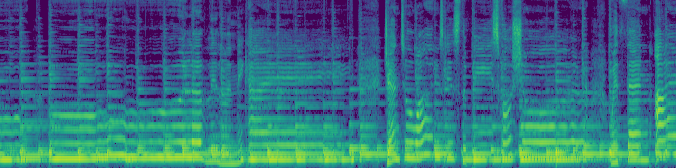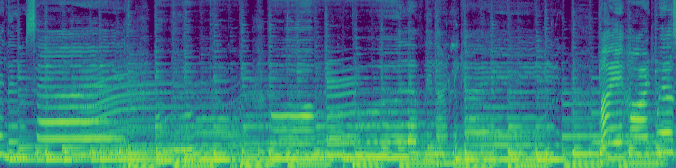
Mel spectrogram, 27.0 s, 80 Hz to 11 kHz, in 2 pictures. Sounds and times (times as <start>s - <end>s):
Ukulele: 0.0s - 27.0s.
